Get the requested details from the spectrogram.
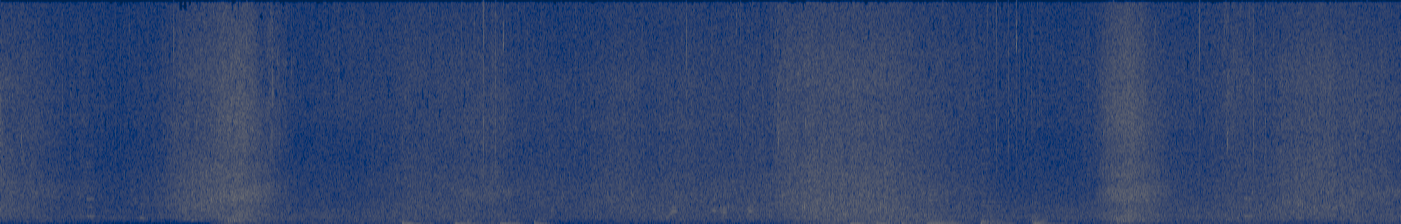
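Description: Waves wash gently onto a shore, swelling and fading.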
